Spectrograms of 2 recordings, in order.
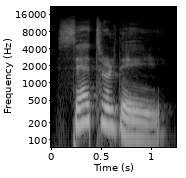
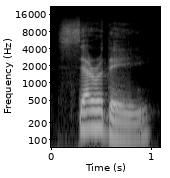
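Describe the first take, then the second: First: The middle t is said crisply and separately. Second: The middle t is linked and softened smoothly. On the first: "Saturday라고 하지만" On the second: "연음에 의해서 Saturday"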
